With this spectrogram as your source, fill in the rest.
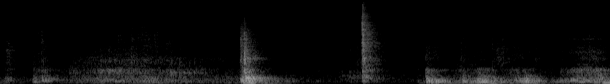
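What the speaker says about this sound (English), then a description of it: "I'm going to reach over here and close my door." A door pushed shut with two sharp thuds and a brief slam, heard close in a quiet room amid light handling noise.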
